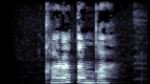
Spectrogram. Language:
Bashkir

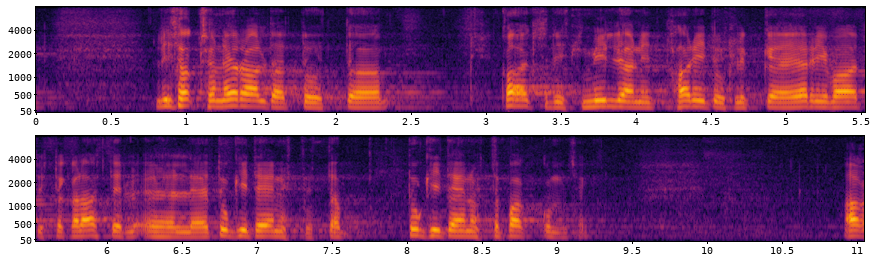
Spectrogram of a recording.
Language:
Estonian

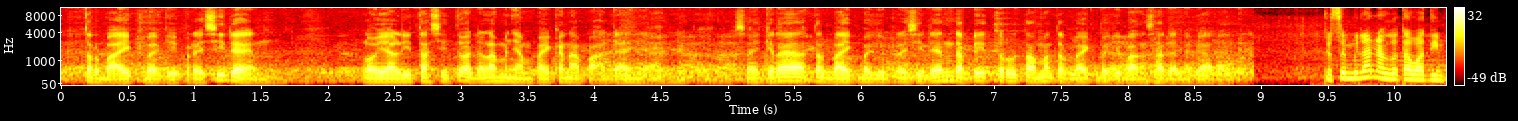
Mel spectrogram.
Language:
Indonesian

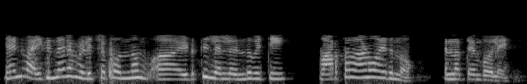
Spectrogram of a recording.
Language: Malayalam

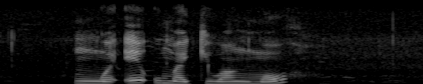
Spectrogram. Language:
Tswana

